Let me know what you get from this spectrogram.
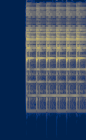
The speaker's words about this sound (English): Let's ring in the opening bell to the Dubai trip recap with the one and only Blake Horstmann.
